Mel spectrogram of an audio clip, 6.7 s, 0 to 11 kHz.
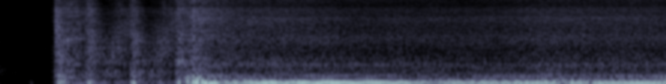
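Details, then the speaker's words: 1988 Jeep YJ abandoned for years, four-cylinder, after exhaust work: brief crank catches into a steady, even low rumble with no knocks or misses; normal running. "there that sounds a whole hell of a lot more reasonable"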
